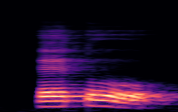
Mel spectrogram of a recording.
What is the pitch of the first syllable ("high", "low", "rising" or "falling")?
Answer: high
